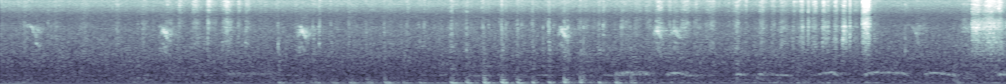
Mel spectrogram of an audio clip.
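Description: Faint background bird calls: a run of low cooing notes repeating about twice a second in the second half, with a few faint high chirps. A soft low rumble about halfway through is the loudest part.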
